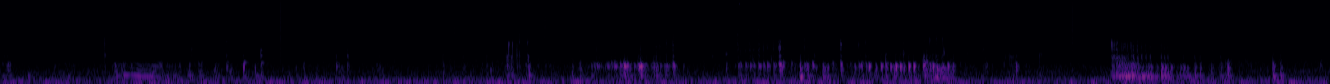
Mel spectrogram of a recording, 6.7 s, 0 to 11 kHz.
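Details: Loud, resonant gurgling and rumbling bursts over a low hum from the stomach after eating basically nothing for 24 hours, then drinking a lot of water and lying on the side; hunger borborygmi (stomach growling).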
